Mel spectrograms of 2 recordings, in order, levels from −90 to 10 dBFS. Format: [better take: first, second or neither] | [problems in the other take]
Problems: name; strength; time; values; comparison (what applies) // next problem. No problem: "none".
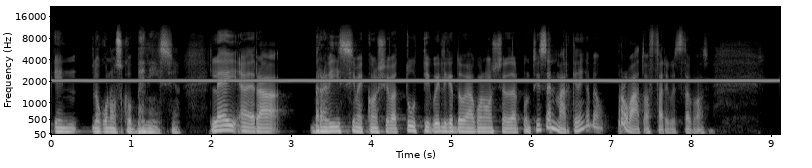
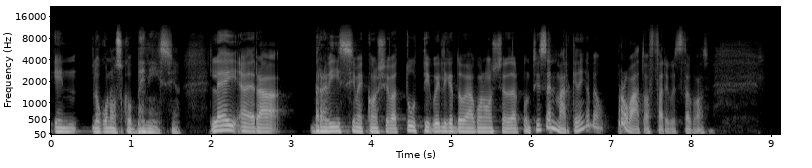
second | high-pitched whine; loud; throughout; 2 kHz, 8 dB below the speech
